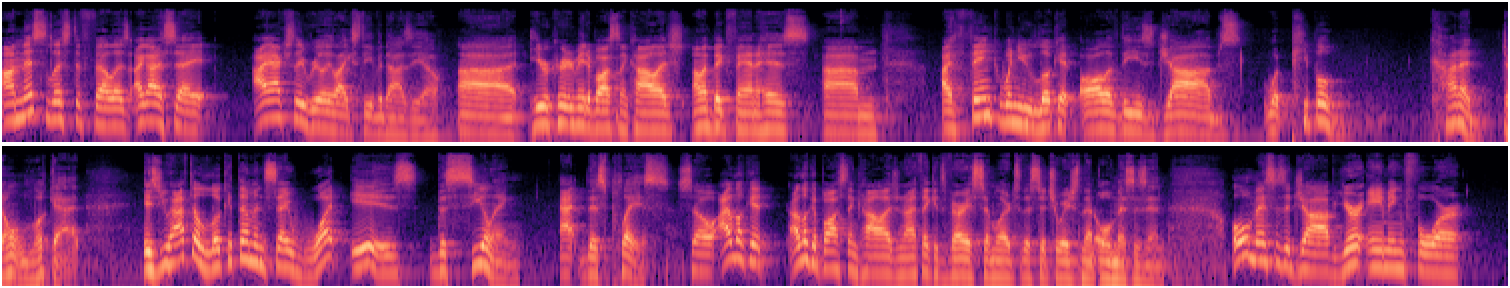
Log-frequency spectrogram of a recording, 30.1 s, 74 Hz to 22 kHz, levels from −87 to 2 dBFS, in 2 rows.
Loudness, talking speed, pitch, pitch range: -20 LUFS, 185 wpm, 135 Hz, 115-170 Hz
